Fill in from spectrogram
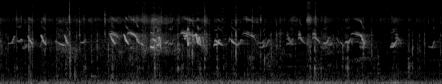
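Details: Young chickens cheep in a steady flurry of sharp, high, slurred notes, several birds calling at once, with light tapping noises in the background.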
